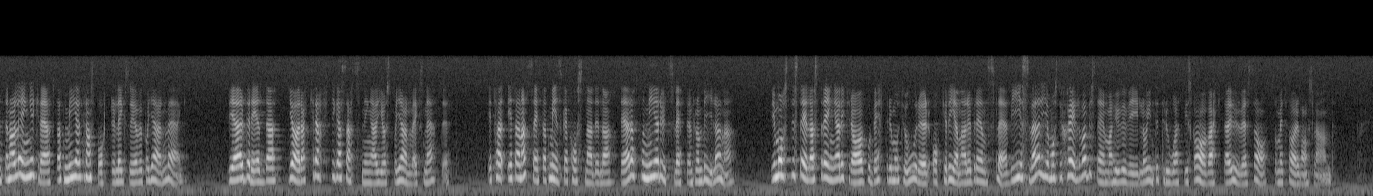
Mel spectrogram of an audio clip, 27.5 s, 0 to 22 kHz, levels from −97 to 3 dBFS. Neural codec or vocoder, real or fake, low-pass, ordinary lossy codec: none; real; none; none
